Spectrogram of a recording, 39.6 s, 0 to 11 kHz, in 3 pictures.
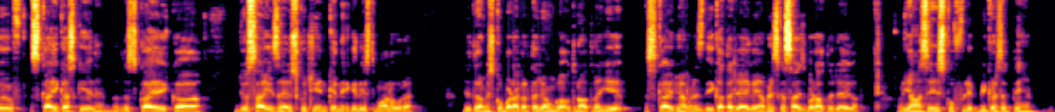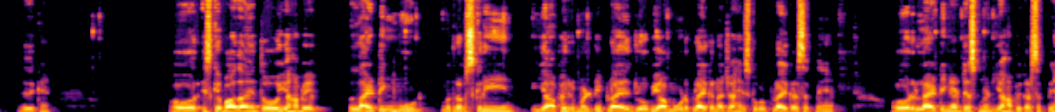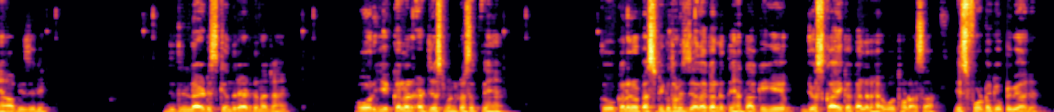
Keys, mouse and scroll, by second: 11.2 click, 14.4 click, 18.3 click, 23.6 scroll down 1, 25.0 click.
